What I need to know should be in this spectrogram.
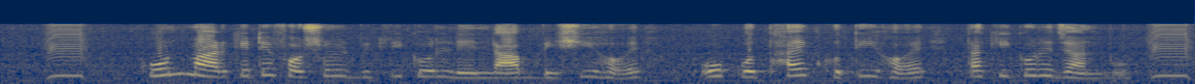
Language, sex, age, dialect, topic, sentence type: Bengali, female, 18-24, Standard Colloquial, agriculture, question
